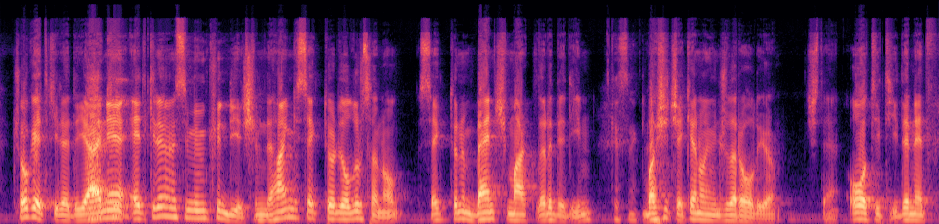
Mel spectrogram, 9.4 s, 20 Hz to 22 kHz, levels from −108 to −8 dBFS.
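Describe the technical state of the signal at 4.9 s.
At 4.9 s the speech signal is intact, with no audible fault at that moment.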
